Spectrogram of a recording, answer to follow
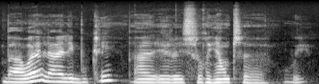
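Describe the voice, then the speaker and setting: A woman's voice: deep voice, normal speed, warm tone, breathy edge. A woman speaking hesitantly in a casual conversation, giving personal memories and directions.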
